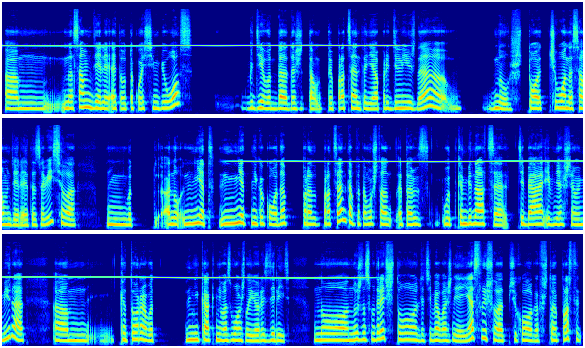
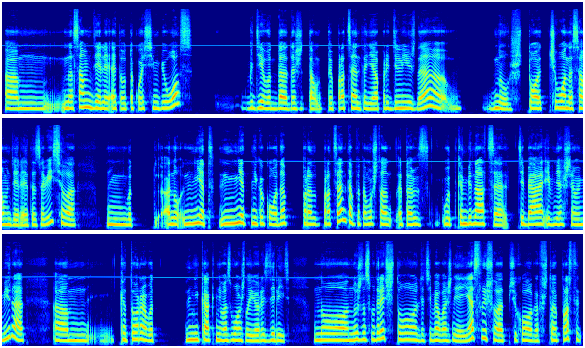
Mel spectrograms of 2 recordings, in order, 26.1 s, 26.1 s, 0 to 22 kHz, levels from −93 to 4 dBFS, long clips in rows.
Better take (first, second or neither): second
